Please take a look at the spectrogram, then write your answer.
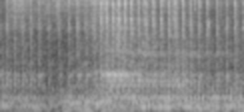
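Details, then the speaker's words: Mazda Miata petrol engine idling with a fast, steady knock, getting louder; first thought to be hydraulic lifter tick; oil pressure drops low while driving though oil level fine; engine later replaced. "at first we thought it was liquid tick or at liquid tape lifter tick but sorry getting louder and it's like knocking like this"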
